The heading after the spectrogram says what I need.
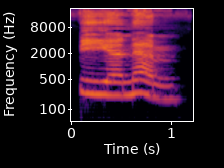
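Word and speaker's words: B&M: B and M now I've already told you before that with b and Q we just say b um Q so for this one how do you think we pronounce this one it's the same thing isn't it okay okay it's going to be B B M B and M B N M B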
